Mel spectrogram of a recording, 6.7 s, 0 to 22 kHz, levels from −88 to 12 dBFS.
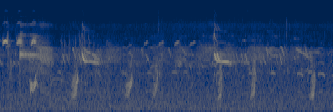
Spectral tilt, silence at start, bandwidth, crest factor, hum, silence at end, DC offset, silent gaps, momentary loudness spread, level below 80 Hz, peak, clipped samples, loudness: -0.5 dB/octave; 0 s; 16 kHz; 20 dB; none; 0 s; under 0.1%; none; 18 LU; -76 dBFS; -18 dBFS; under 0.1%; -35 LUFS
